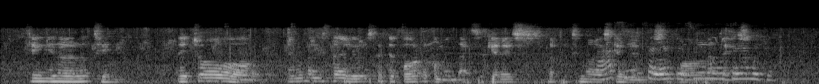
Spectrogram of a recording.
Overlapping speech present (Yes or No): Yes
